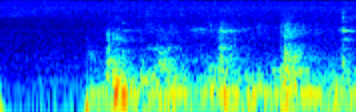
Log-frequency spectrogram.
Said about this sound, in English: Would you pour the water into this white cup over here, please, for me?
